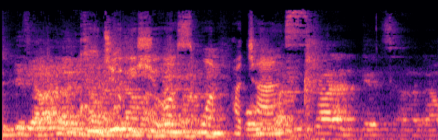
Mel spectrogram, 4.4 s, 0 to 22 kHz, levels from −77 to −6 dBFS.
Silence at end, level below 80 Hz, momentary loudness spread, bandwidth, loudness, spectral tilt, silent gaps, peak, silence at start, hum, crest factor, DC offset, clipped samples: 0 s; -36 dBFS; 13 LU; 16.5 kHz; -10 LUFS; -5 dB/octave; none; 0 dBFS; 0 s; none; 10 dB; under 0.1%; under 0.1%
